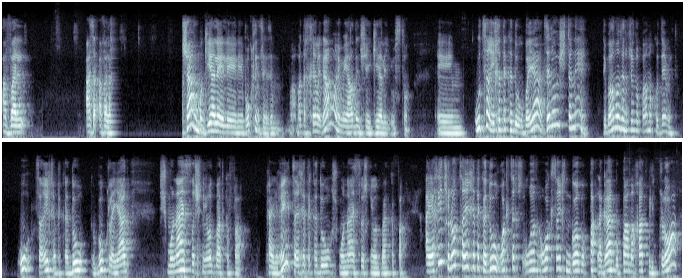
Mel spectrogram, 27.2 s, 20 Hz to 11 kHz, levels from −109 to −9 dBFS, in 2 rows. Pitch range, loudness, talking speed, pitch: 140-220 Hz, -18 LUFS, 135 wpm, 170 Hz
